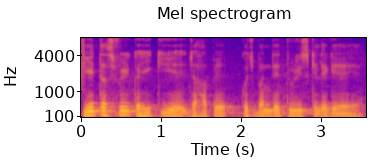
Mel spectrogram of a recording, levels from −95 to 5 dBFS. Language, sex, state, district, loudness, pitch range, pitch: Hindi, male, Arunachal Pradesh, Papum Pare, -17 LUFS, 105-120 Hz, 110 Hz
